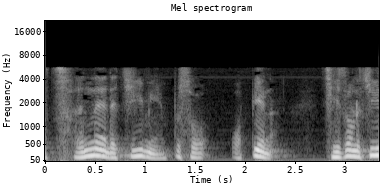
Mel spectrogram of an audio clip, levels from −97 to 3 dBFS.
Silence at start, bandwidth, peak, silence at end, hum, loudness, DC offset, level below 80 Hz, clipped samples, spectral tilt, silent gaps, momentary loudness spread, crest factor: 0 s; 5.8 kHz; -2 dBFS; 0 s; none; -18 LUFS; under 0.1%; -50 dBFS; under 0.1%; -12.5 dB/octave; none; 14 LU; 16 dB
